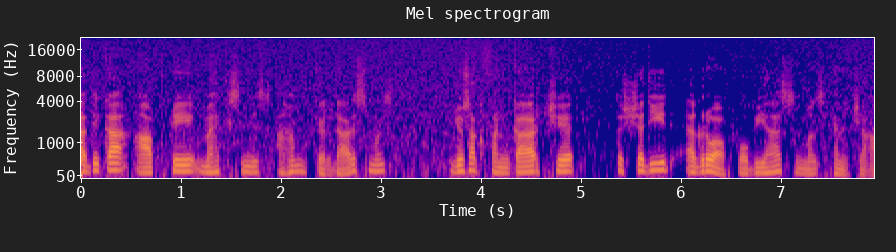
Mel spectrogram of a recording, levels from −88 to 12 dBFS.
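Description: A speech recording with overdone noise removal throughout. The noise reducer is set too aggressively, so individual frequency bands near its noise estimate are pulled down or gated off, taking quiet speech detail with them. The background collapses to near silence with twinkling specks. From 4.77 to 7.52 s there is timecode bleed. Linear timecode running at 30 frames per second leaks in as a square wave toggling between roughly 1 kHz and 2 kHz, heard faintly, around 45 dB down, as a steady chirping warble.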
